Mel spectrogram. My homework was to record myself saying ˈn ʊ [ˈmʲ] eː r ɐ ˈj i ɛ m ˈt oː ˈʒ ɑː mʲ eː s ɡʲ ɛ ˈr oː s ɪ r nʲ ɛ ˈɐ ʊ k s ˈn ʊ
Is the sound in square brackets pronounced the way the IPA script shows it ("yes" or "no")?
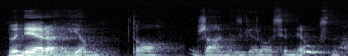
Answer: no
